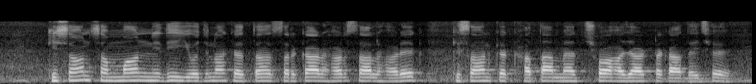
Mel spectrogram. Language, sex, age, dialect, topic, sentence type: Maithili, male, 18-24, Angika, agriculture, statement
